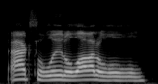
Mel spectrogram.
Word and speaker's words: axolotl: Axolotl. I'm going to be honest. I had no idea how to pronounce that until you said it.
